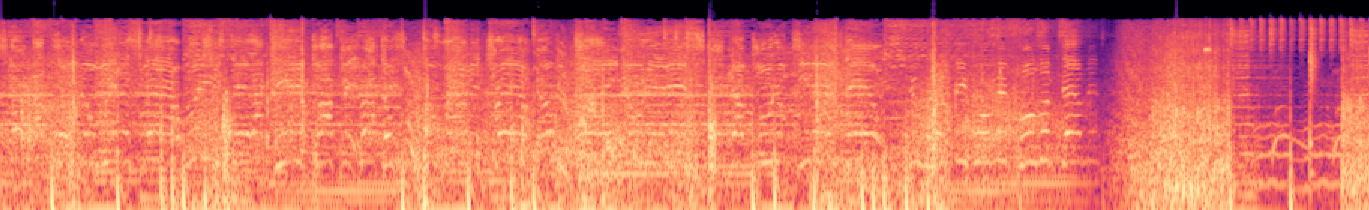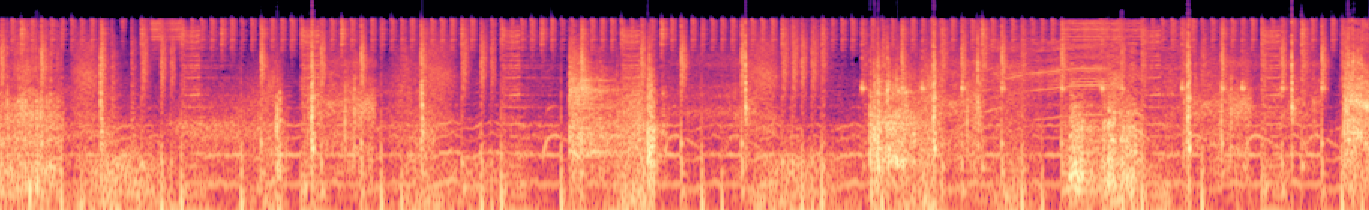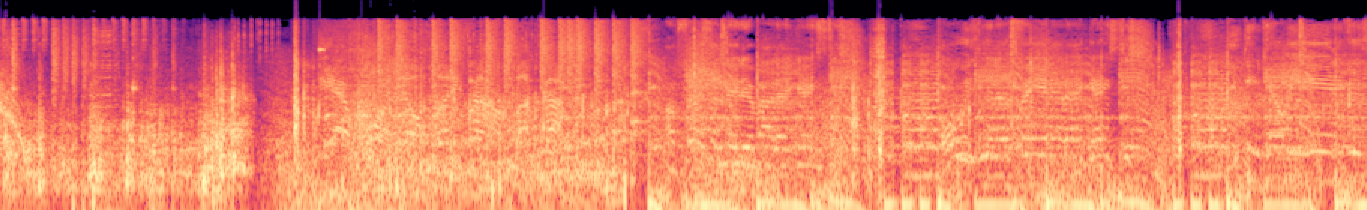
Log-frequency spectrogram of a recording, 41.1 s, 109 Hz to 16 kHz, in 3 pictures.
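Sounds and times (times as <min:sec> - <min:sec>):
skateboard knocking and sliding: 0:00.0 - 0:03.2, 0:04.1 - 0:09.6, 0:13.4 - 0:18.8, 0:19.4 - 0:41.0
skateboard wheels rolling on concrete: 0:00.0 - 0:03.3, 0:03.9 - 0:12.6, 0:13.3 - 0:19.0, 0:19.8 - 0:41.0
music with steady beat: 0:00.0 - 0:09.5, 0:12.3 - 0:29.6, 0:31.0 - 0:41.0.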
